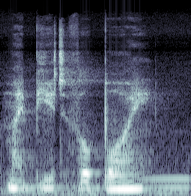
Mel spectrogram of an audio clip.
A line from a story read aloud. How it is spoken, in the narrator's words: whispers, crying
